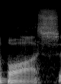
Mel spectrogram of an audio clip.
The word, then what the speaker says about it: Bos: And it's the Boss. The Just boss. for listeners, we can sift through any confusion that you're the boss of this podcast conversation today.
